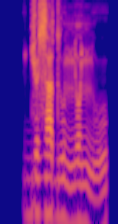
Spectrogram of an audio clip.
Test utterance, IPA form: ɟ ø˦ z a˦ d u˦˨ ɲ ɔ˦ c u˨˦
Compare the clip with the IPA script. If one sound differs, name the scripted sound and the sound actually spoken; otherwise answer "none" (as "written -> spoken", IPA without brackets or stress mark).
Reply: c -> ɲ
